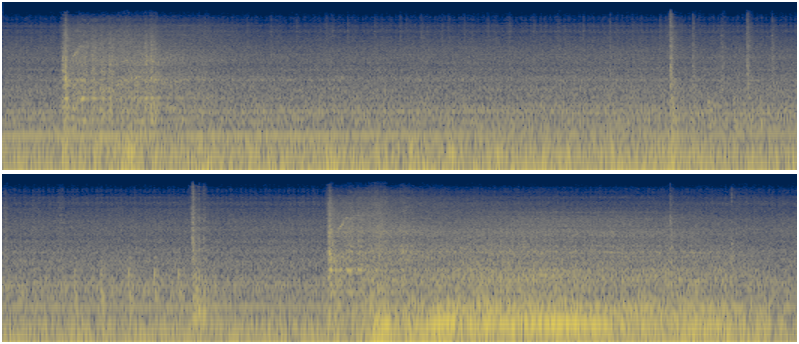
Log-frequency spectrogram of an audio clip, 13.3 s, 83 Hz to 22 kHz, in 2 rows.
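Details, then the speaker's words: Lexus SC300 with 1JZ swap, project car, after cleaning idle air control valve, intake manifold and sensor: engine catches, runs rough and uneven with irregular pops, then stalls; gunked-up injectors suspected, fuel smell noted. "this thing literally just cut on and then it died on me."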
